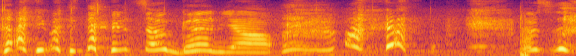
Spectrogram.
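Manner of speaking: high giggling through words; laughing. Real, not acted. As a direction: break into laughter. Laughing mid-reading.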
